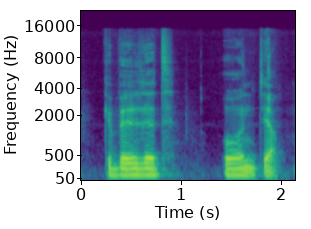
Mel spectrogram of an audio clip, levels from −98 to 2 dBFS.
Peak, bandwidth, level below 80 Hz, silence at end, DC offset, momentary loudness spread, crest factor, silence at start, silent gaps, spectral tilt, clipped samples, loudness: -4 dBFS; 15 kHz; -52 dBFS; 0.2 s; under 0.1%; 10 LU; 14 dB; 0.3 s; none; -6.5 dB/octave; under 0.1%; -18 LUFS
